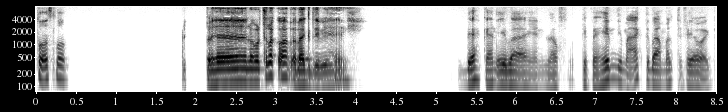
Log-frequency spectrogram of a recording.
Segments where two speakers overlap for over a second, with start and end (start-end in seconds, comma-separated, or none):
none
